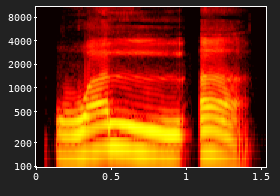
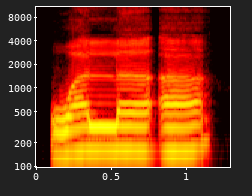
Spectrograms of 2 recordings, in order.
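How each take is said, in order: First: The l closes cleanly before the next vowel. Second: An extra vowel is inserted after the l. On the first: The speaker calls it right. "Dah selesai lam baru pindah makhraj hamzah" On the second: The speaker calls it wrong. "jangan adakan bunyi wala a"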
